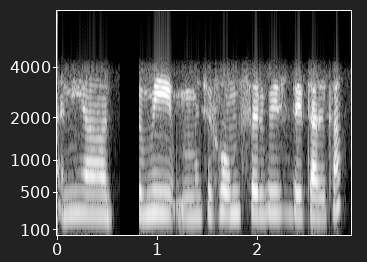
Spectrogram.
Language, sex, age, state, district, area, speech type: Marathi, female, 18-30, Maharashtra, Beed, urban, conversation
